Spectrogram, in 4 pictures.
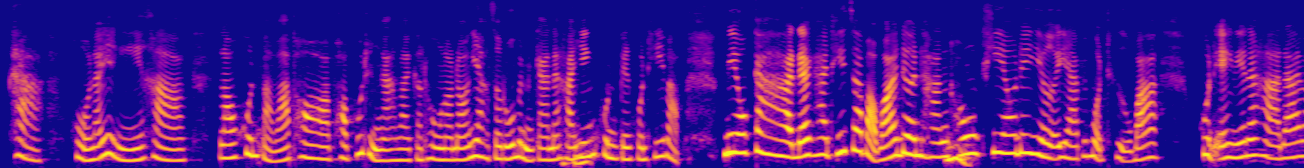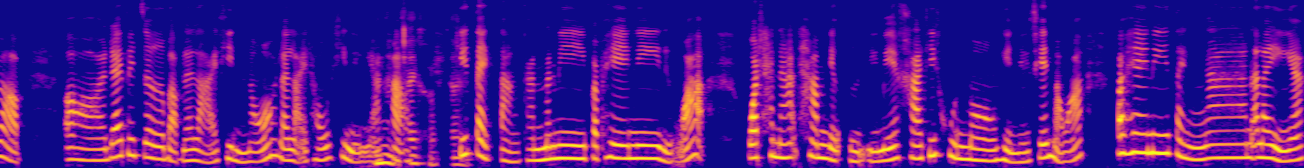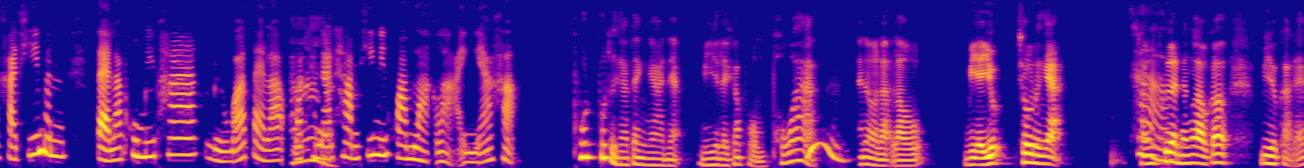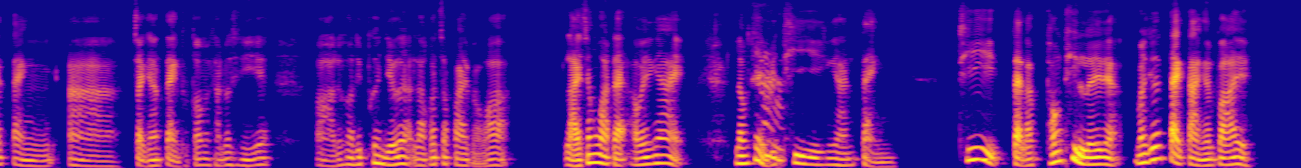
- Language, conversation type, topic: Thai, podcast, เคยไปร่วมพิธีท้องถิ่นไหม และรู้สึกอย่างไรบ้าง?
- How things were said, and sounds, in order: none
